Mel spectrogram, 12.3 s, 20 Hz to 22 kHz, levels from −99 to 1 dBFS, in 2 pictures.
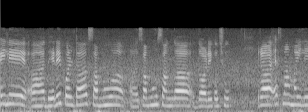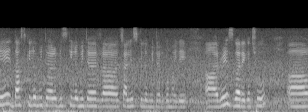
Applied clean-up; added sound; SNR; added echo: none; none; none; none.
